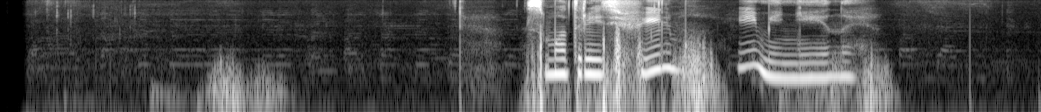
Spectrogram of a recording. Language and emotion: Russian, sad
